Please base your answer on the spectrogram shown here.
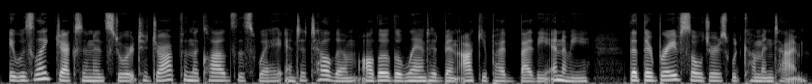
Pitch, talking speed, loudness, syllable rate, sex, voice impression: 170 Hz, 250 wpm, -21 LUFS, 5.6 syllables/s, female, feminine, adult-like, tensed, powerful, slightly hard, clear, fluent, slightly raspy, intellectual, calm, friendly, elegant, lively, slightly sharp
